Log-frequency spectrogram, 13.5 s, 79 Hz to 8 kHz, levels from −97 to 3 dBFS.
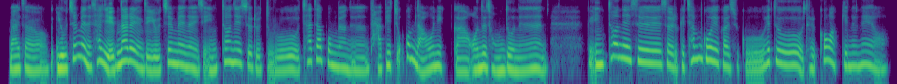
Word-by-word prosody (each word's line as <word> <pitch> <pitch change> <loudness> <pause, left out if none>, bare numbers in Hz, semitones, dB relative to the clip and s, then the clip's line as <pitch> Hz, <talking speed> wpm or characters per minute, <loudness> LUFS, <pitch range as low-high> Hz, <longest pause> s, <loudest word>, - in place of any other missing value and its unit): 맞아요. 180 -1 -1
그 195 - +3
요즘에는 245 - +4
사실 250 -2 +2
옛날에는 240 +4 +4
이제 175 -2 0
요즘에는 210 +1 +1
이제 175 - -5
인터넷으로도 185 -5 -2
찾아보면은 210 - -2
답이 190 +4 -2
쪼끔 340 +7 -3
나오니까, 190 -4 -2
어느 190 +4 +4
정도는. 180 0 0 0.6
그 - - -3
인터넷에서 260 -3 +2
이렇게 210 0 -3
참고해 310 - +2
가지고 200 - -4
해도 235 - +1
될 190 +2 -5
것 305 - -2
같기는 220 -4 -2
해요. 195 -6 -4
210 Hz, 310 characters per minute, -26 LUFS, 185-255 Hz, 0.6 s, 요즘에는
